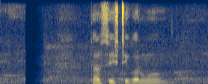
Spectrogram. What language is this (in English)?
Bangla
